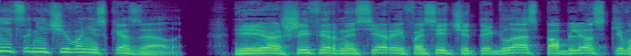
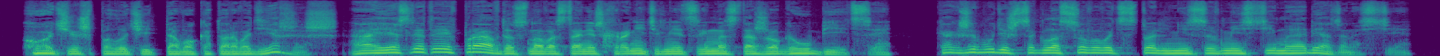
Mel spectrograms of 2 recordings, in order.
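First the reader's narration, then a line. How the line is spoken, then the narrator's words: Plain. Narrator (Russian): Демоница ответила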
